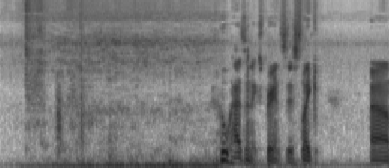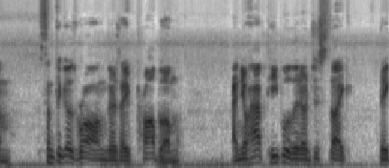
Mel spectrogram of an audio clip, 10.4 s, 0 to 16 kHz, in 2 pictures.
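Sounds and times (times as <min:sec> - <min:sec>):
cats making noise with a breathy hiss: 0:00.3 - 0:02.2
low hum: 0:00.4 - 0:10.3
speech: 0:02.9 - 0:07.7, 0:08.3 - 0:10.3.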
